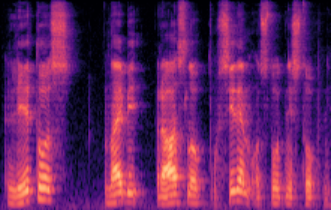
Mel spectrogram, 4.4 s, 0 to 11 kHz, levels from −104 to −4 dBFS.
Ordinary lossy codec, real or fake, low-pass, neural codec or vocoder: none; real; none; none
